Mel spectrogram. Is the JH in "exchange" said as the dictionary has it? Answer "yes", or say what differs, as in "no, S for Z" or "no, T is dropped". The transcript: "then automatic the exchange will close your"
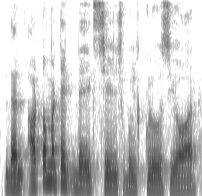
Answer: yes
